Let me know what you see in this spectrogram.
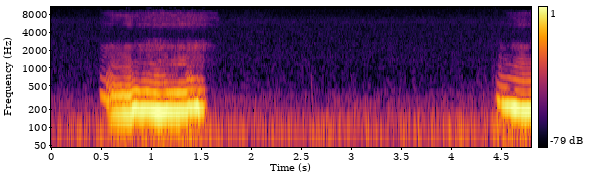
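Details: One-eared cat asleep: two loud, buzzing, tonal snores separated by a silent pause in a quiet room; snoring.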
